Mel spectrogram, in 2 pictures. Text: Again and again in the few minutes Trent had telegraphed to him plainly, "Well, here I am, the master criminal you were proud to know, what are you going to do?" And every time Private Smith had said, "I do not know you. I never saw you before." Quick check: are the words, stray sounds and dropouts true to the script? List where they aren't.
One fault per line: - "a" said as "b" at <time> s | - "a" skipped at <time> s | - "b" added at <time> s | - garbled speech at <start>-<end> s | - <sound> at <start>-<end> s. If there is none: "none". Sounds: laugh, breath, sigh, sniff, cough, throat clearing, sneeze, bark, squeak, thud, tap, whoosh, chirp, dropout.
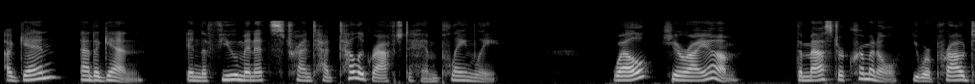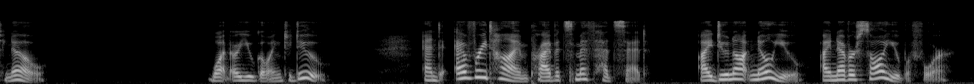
none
